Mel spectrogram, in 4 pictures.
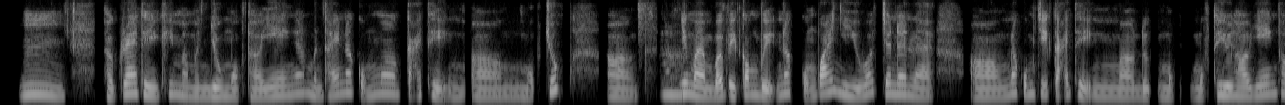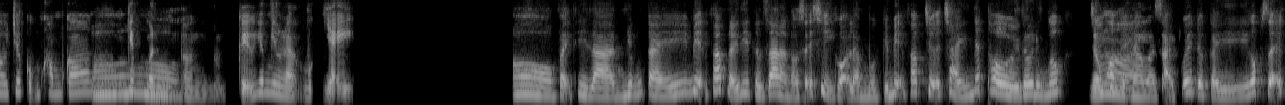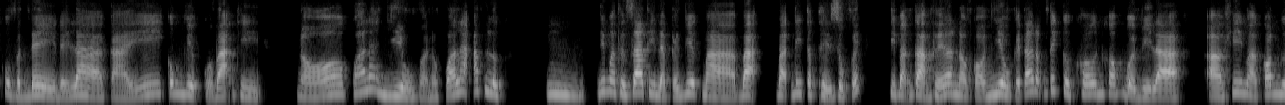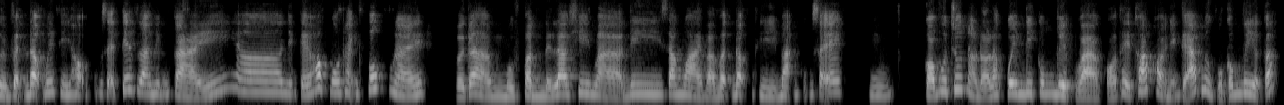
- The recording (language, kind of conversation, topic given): Vietnamese, podcast, Bạn nhận ra mình sắp kiệt sức vì công việc sớm nhất bằng cách nào?
- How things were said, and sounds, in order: tapping; other background noise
